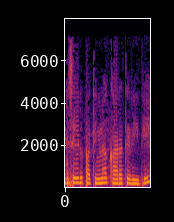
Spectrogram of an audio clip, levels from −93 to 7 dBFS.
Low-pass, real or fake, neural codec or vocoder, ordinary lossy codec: 7.2 kHz; fake; vocoder, 44.1 kHz, 80 mel bands, Vocos; MP3, 32 kbps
